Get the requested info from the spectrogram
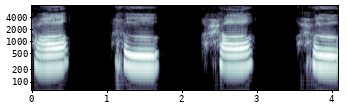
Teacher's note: حا حلق کے درمیانی حصہ سے ادا ہوتا ہے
